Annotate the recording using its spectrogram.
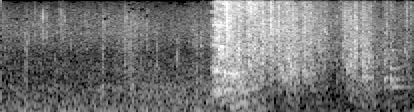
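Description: A body scrambles onto a wooden crate with a rough scuffing thud.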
